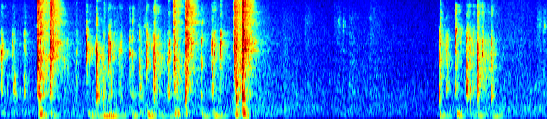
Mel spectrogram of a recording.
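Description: Rapid clicking keystrokes on a computer keyboard as a template name is typed, arriving in a dense burst, then a pause, then a shorter second burst, close and crisp.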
